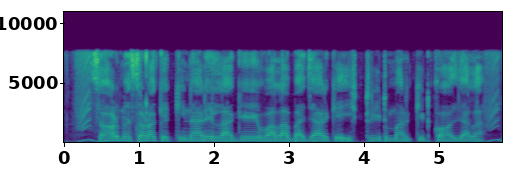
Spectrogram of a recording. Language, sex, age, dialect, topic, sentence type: Bhojpuri, male, 18-24, Northern, agriculture, statement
